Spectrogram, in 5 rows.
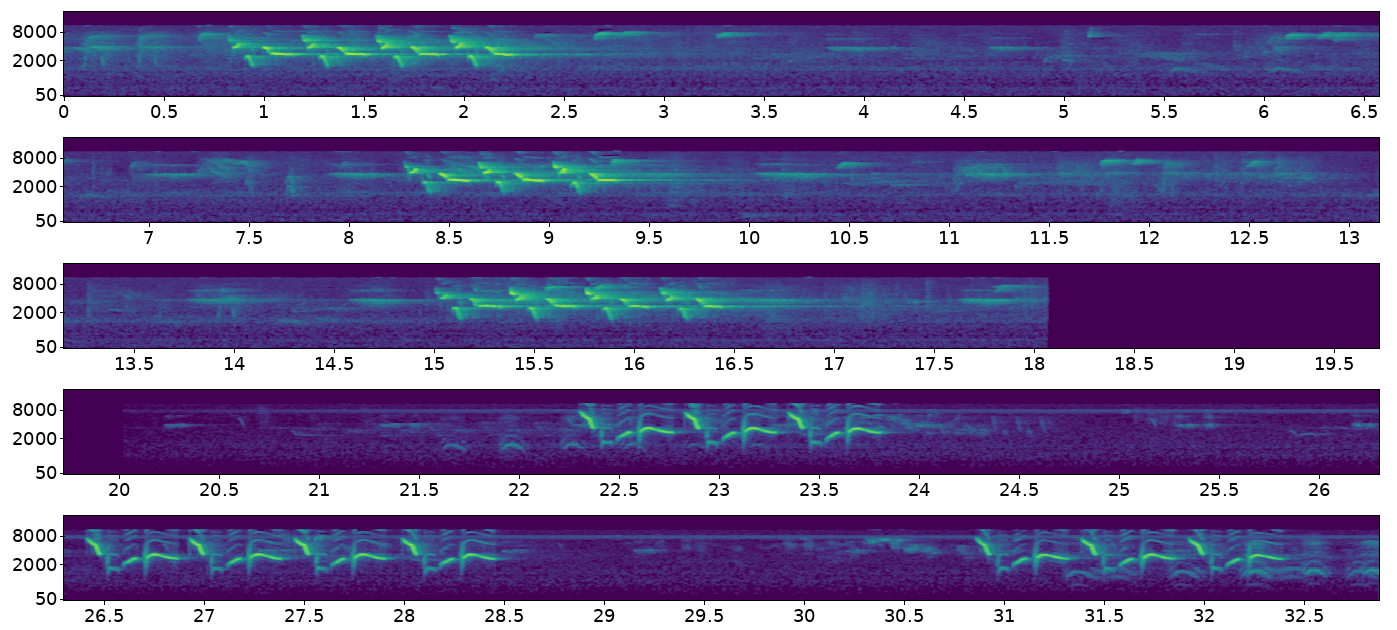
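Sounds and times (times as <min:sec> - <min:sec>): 
Carolina wren singing: 0:00.0 - 0:02.8, 0:06.0 - 0:12.6, 0:13.8 - 0:16.8, 0:21.6 - 0:24.2, 0:26.3 - 0:28.5, 0:30.2 - 0:32.8.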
